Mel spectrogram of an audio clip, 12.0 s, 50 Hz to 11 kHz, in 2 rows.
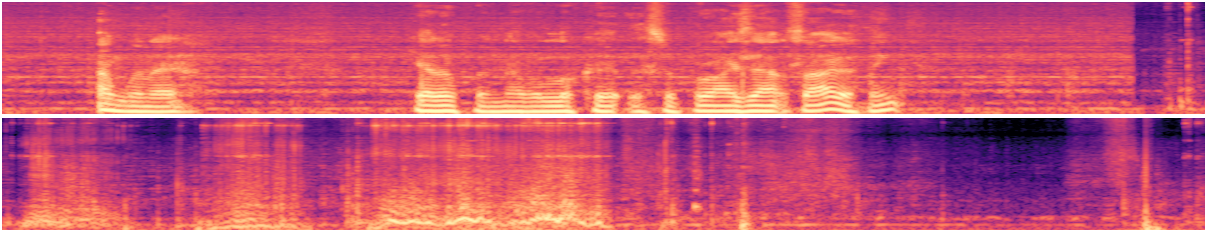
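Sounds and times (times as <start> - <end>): zip being pulled open: 6.0 - 9.3.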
